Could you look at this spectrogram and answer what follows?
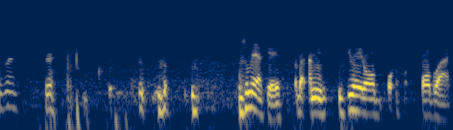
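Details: Stuttering in an adult man who has stuttered since second grade, with part-word and word repetitions, heard while interviewing someone.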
